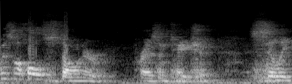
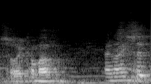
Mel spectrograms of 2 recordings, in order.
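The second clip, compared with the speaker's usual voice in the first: ordinary delivery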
